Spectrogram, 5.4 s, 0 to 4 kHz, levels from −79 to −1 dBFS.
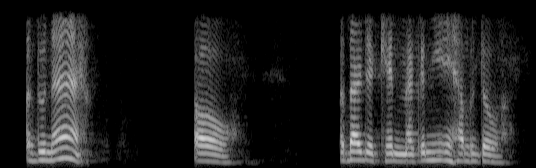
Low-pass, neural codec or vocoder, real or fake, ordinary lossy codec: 3.6 kHz; codec, 24 kHz, 0.9 kbps, WavTokenizer, medium speech release version 2; fake; none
